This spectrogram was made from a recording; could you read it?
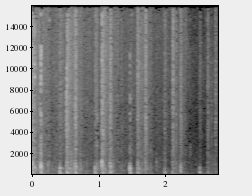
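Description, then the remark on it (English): Horse hooves clip-clopping as two men ride their horses off to a race course, in a quick, uneven rhythm, the sharp knocks moderately loud, continuing steadily for a few seconds before thinning out toward the end. “Once the wager is set, they ride off to the race course.”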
